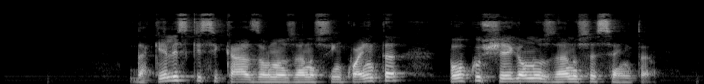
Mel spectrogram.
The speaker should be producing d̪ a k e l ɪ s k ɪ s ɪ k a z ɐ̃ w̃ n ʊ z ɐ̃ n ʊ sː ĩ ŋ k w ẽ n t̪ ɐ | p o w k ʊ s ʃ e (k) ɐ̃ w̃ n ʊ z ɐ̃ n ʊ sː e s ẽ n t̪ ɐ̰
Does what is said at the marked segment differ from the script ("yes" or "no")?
yes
